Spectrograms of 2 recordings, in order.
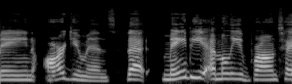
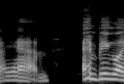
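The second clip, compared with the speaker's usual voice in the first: normal talking voice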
